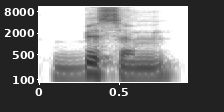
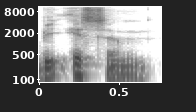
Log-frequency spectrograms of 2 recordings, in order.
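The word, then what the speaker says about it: بسم: Yet Allah he do not know how to pronounce the word Bism. The word Bism became Bism. In Arabic, we don't have bism, we have bi-ism.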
